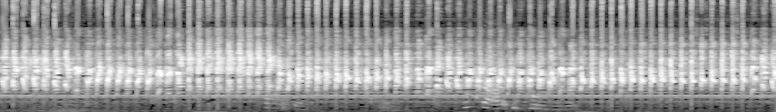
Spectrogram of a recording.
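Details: Long ngekek chattering from a national champion lovebird, used as a lure for other lovebirds. A fast, unbroken run of high, grating chips, with soft lower twittering calls faintly behind it.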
